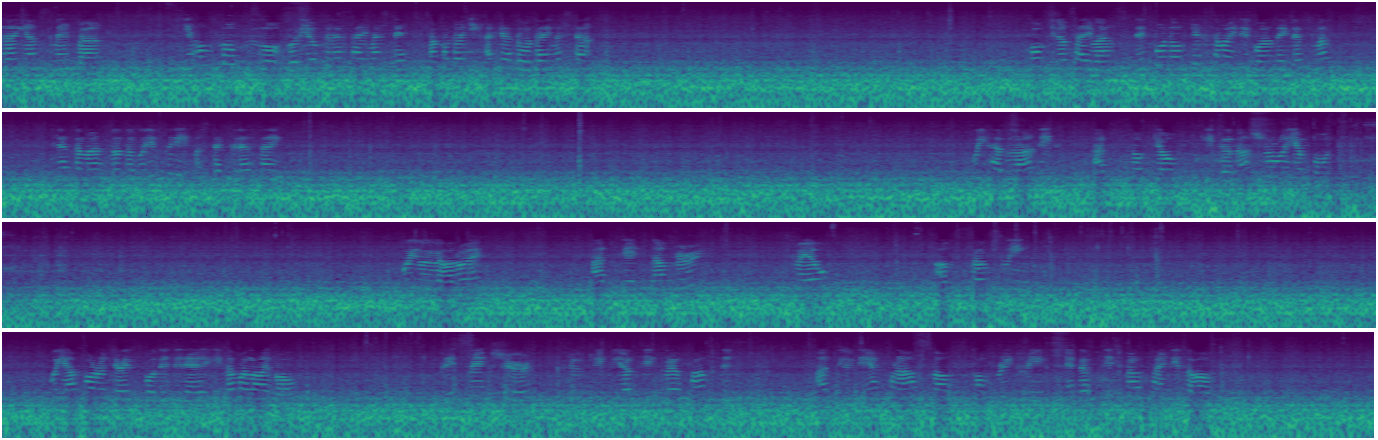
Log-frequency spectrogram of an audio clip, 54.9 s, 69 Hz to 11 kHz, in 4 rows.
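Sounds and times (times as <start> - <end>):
airplane cabin rumble: 0.0 - 54.9
voices: 14.2 - 16.6, 23.4 - 27.3, 31.5 - 32.4, 33.4 - 34.5, 35.4 - 35.8, 36.8 - 37.8, 41.7 - 44.2, 45.6 - 48.6, 49.4 - 53.4.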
